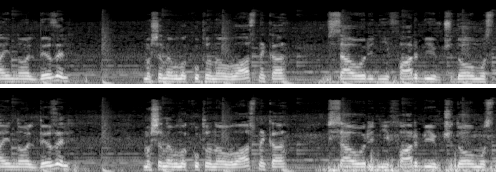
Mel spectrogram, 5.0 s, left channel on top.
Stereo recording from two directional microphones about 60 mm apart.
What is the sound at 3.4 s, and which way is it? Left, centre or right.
Speech, centre.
